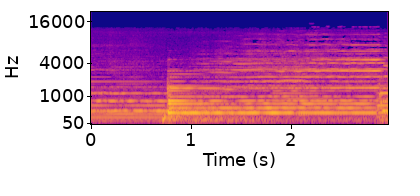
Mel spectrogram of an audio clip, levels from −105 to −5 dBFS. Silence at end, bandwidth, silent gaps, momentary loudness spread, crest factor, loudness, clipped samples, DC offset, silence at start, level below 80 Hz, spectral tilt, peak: 0 s; 12 kHz; none; 10 LU; 20 dB; -26 LUFS; under 0.1%; under 0.1%; 0 s; -60 dBFS; -4 dB/octave; -6 dBFS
